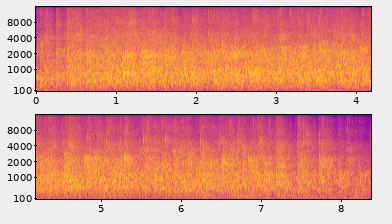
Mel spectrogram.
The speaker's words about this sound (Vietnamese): nếu à, làm được việc đó thì quý vị hãy cam kết bằng một tràng vỗ tay thật lớn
